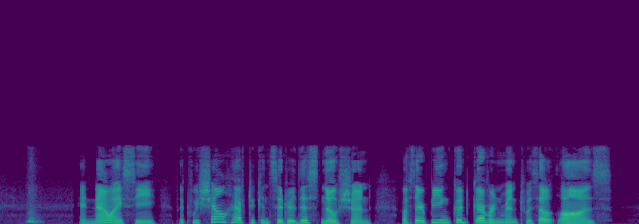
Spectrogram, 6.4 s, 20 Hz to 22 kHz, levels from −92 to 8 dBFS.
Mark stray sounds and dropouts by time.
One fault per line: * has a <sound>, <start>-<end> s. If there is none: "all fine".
* has a whoosh, 0.2-0.5 s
